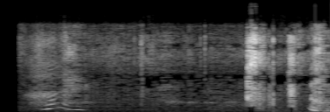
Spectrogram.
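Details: Brief vocal sounds followed by two or three quick, small, cute sneezes.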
